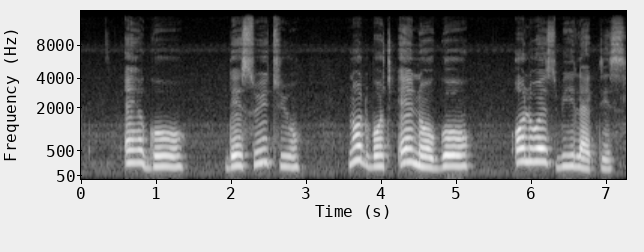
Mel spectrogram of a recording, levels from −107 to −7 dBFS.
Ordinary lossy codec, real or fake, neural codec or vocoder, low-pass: none; real; none; 14.4 kHz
